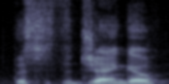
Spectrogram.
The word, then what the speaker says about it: Django: This is the Django. Just remember the D is silent.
